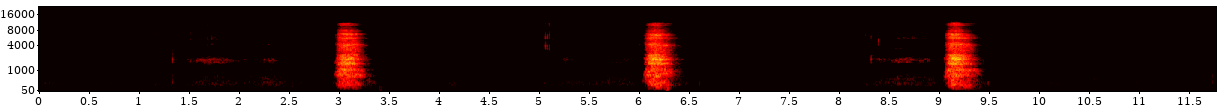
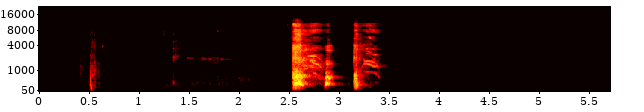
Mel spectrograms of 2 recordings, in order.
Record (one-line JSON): {"exhalation_length": "11.8 s", "exhalation_amplitude": 11302, "exhalation_signal_mean_std_ratio": 0.2, "cough_length": "5.7 s", "cough_amplitude": 27935, "cough_signal_mean_std_ratio": 0.19, "survey_phase": "beta (2021-08-13 to 2022-03-07)", "age": "45-64", "gender": "Female", "wearing_mask": "No", "symptom_none": true, "smoker_status": "Ex-smoker", "respiratory_condition_asthma": false, "respiratory_condition_other": false, "recruitment_source": "REACT", "submission_delay": "3 days", "covid_test_result": "Negative", "covid_test_method": "RT-qPCR", "influenza_a_test_result": "Negative", "influenza_b_test_result": "Negative"}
